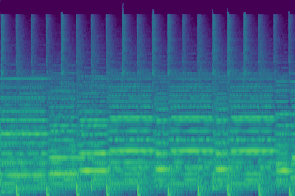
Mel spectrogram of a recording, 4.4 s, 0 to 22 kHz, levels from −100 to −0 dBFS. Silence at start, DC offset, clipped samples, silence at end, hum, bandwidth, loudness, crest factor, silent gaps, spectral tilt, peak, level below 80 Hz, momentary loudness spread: 0 s; under 0.1%; under 0.1%; 0 s; none; 17 kHz; -27 LUFS; 14 dB; none; -5.5 dB/octave; -14 dBFS; -44 dBFS; 2 LU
